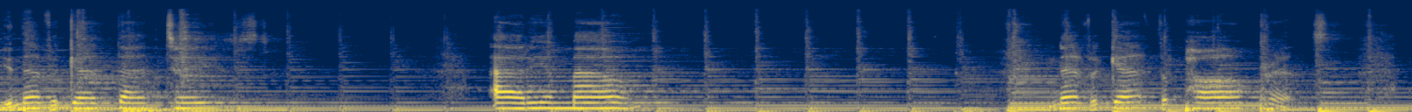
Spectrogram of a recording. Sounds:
Music

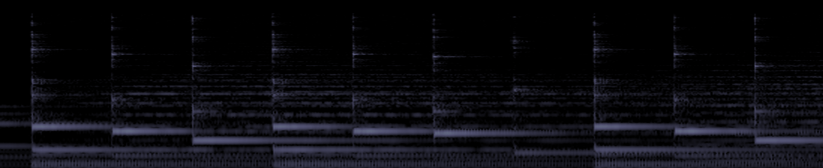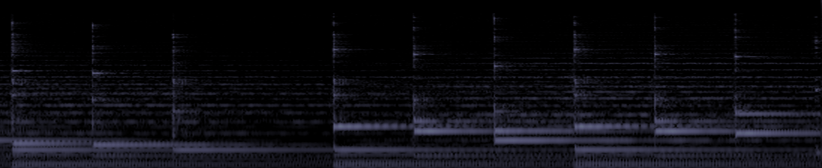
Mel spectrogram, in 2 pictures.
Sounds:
Music

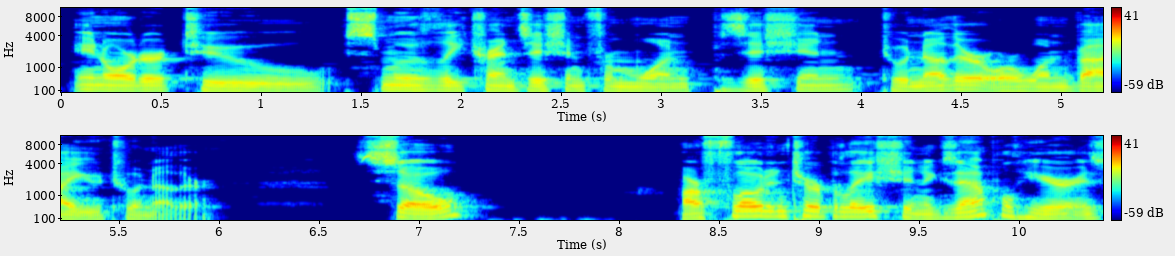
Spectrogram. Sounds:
Speech

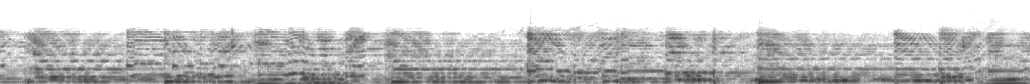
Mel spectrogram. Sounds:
Music

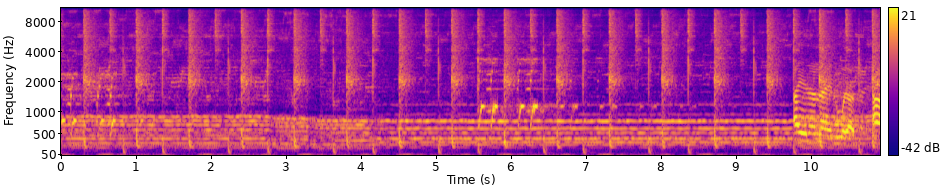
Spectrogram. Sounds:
Music

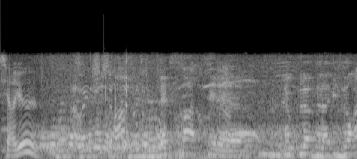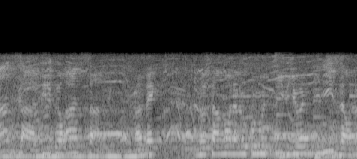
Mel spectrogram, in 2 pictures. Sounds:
Speech, Run, Music, outside, rural or natural

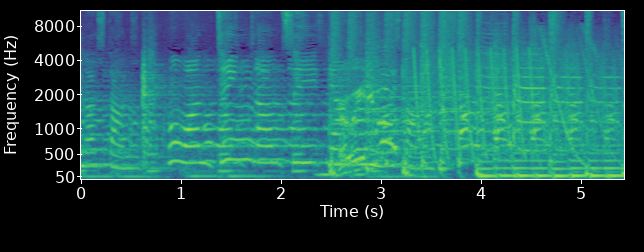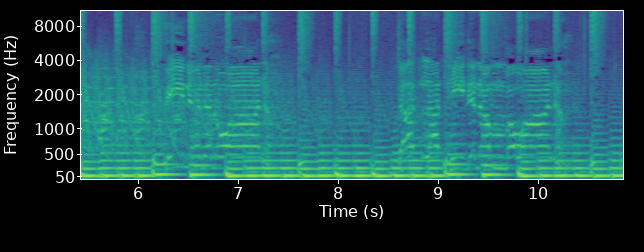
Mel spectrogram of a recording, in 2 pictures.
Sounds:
Music

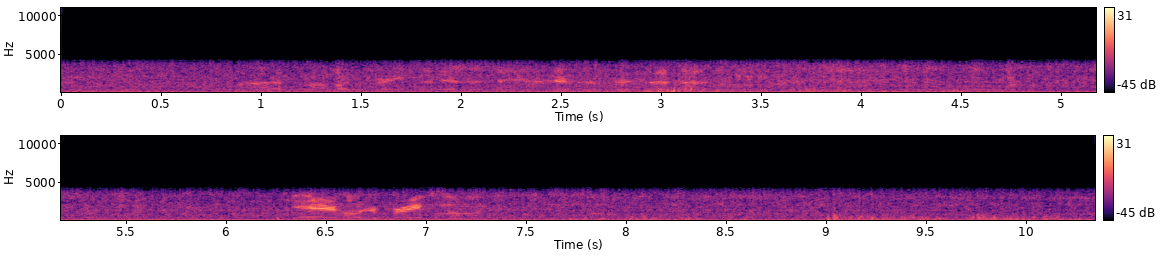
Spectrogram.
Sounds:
Vehicle, Speech

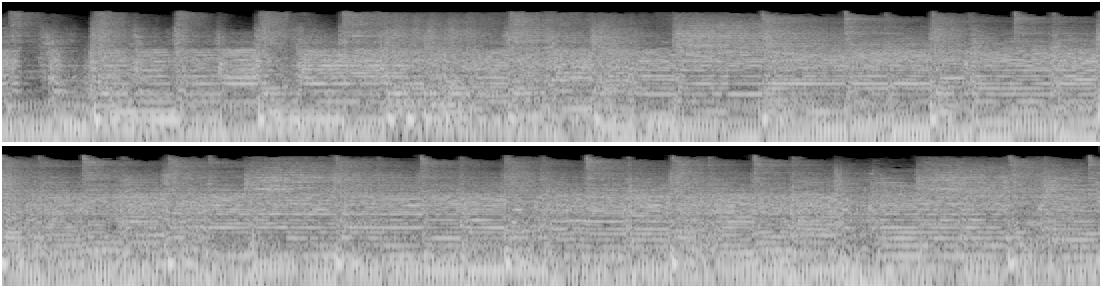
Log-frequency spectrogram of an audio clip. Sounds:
Rock and roll, Music

